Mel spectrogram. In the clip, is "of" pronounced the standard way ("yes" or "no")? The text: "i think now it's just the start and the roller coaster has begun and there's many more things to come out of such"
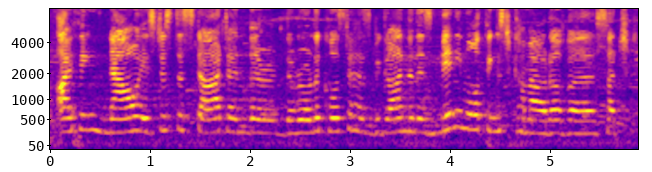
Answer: yes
